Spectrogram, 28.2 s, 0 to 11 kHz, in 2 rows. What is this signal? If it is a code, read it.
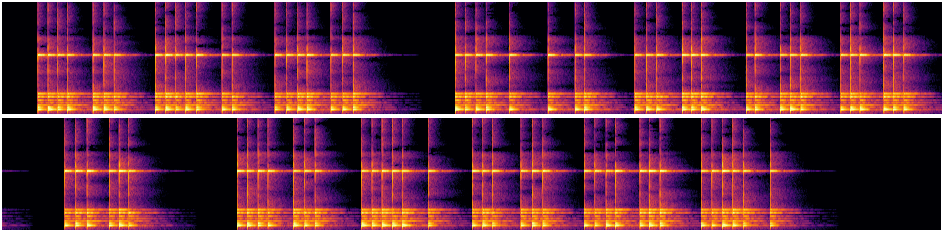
Tap code, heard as taps on a metal pipe, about 6 knocks a second, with room echo. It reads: SWS QBNHN N SVNSV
